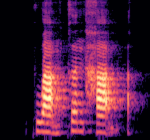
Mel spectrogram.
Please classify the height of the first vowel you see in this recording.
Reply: low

